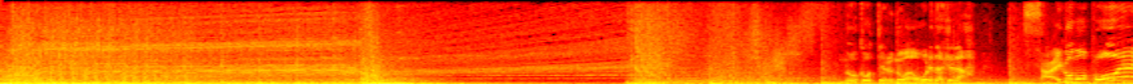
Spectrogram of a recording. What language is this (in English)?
Japanese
